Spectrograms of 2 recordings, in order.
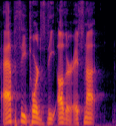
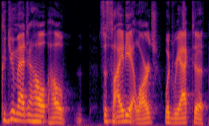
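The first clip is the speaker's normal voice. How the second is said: ordinary delivery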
